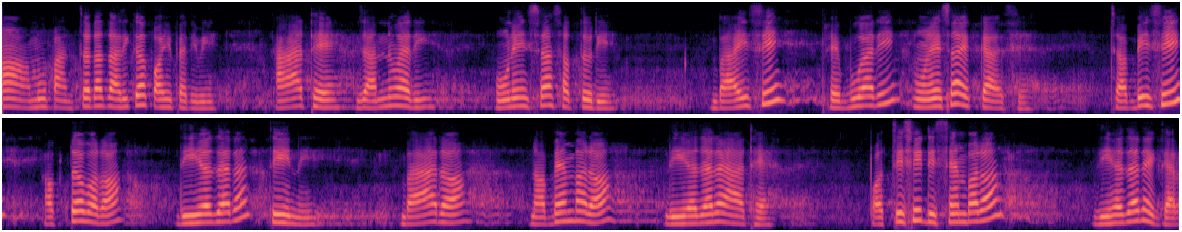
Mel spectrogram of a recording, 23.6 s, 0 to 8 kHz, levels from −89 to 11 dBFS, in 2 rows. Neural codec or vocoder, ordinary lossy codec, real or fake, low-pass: codec, 16 kHz, 4.8 kbps, FACodec; none; fake; 7.2 kHz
